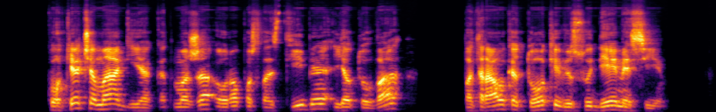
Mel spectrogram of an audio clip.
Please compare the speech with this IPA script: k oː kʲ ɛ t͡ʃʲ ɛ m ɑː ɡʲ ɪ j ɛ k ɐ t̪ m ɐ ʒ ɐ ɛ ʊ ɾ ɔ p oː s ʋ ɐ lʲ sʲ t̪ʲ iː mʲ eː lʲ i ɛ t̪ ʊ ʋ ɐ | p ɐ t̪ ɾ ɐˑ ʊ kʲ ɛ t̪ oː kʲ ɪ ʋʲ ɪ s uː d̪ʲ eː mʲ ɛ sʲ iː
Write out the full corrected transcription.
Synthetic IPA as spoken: k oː kʲ ɛ t͡ʃʲ ɛ m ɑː ɡʲ ɪ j ɛ k ɐ t̪ m ɐ ʒ ɐ ɛ ʊ ɾ ɔ p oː s ʋ ɐ lʲ sʲ t̪ʲ iː bʲ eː lʲ i ɛ t̪ ʊ ʋ ɐ | p ɐ t̪ ɾ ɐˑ ʊ kʲ ɛ t̪ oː kʲ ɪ ʋʲ ɪ s uː d̪ʲ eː mʲ ɛ sʲ iː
